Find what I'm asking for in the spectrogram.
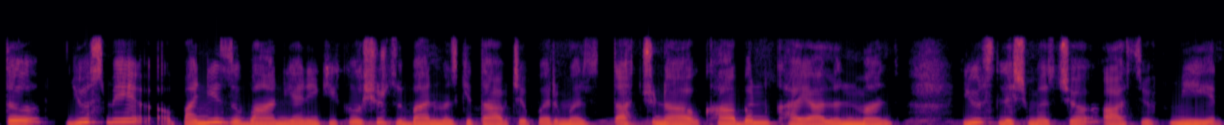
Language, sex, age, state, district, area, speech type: Kashmiri, female, 18-30, Jammu and Kashmir, Baramulla, rural, spontaneous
